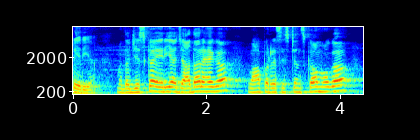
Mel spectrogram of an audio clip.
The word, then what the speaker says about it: rho: Proportionality का sign हटाइएगा तो एक कांस्टेंट लग जाएगा, इसको बोलेंगे रो, और स्पेलिंग हो जाता है रो का RHO, रो। इसको बोलते हैं रेसिस्टिविटी, या इसी को बोला जाता है स्पेसिफिक रेसिस्टेंस।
